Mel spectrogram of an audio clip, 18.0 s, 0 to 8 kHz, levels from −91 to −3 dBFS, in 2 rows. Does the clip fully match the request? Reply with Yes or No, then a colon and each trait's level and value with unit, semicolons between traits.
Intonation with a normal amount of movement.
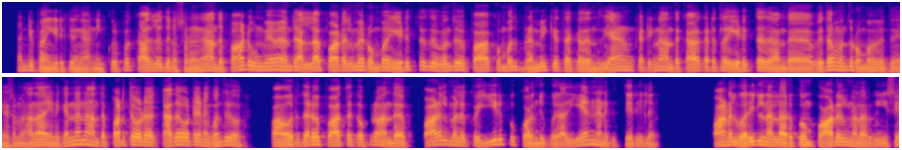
Yes: average, 3.3 semitones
